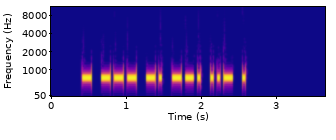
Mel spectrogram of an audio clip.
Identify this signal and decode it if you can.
Morse code, heard as a keyed tone, about 28 wpm, 700 Hz. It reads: TONGUE
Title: Six Letter Words - 28wpm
